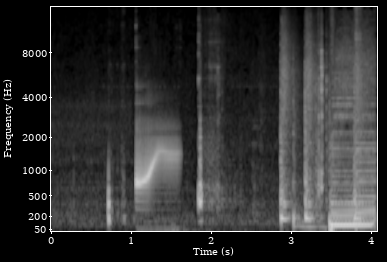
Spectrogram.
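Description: A short cartoon-style 'boing' sound effect, rising in pitch for about half a second, comes about a second in, between two light clicks. Background music starts about three seconds in.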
